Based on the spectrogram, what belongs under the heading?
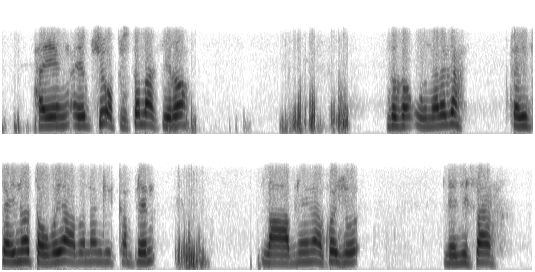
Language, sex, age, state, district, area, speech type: Manipuri, male, 30-45, Manipur, Churachandpur, rural, conversation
